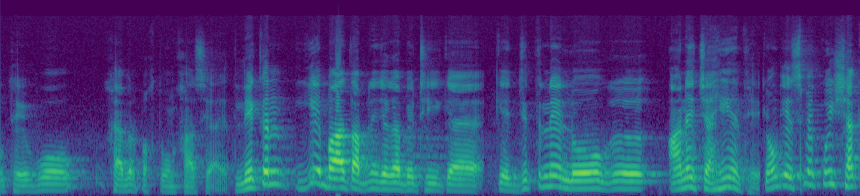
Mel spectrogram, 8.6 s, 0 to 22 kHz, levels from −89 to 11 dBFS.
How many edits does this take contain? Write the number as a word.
four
